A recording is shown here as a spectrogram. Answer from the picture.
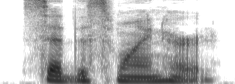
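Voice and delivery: plain reading voice

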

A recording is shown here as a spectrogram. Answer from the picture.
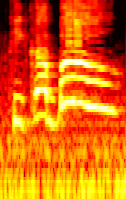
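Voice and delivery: high, loud, drawn-out peekaboo; playful peekaboo shout. Acted. Teacher to toddler, shouting peekaboo high and loud. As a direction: pop out to surprise the child.

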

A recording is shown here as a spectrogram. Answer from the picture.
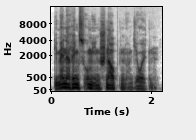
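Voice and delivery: usual speaking voice

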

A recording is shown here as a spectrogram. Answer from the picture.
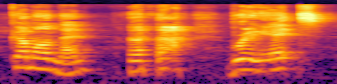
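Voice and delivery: loud, goading call with a laugh thrown in; up-for-a-fight challenge. Shown as a demonstration. Comedian showing how she squares up, loud and challenging. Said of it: "do a Katie. And when I say do a Katie, that means going".

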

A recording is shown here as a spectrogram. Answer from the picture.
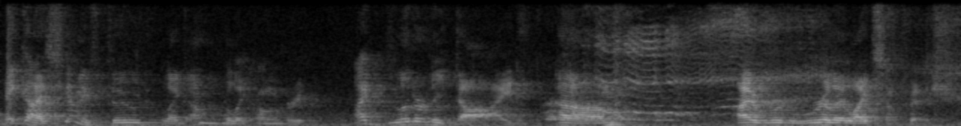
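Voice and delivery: understated, matter-of-fact punchline delivery; acted casual deadpan. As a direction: drop the big energy and ask casually. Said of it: "And he just looked at me".

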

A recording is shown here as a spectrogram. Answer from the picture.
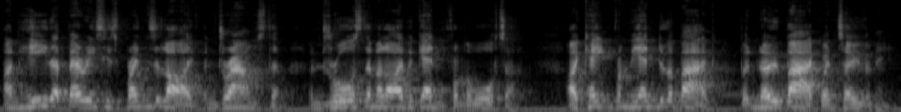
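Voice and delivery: a hint of nervous courtesy; polite hobbit. Bilbo riddles.

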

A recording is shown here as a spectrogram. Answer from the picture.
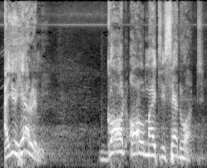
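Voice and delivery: ordinary talk, nothing marked

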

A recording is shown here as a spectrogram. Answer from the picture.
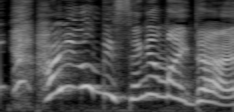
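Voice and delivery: high, fast disbelief; amazed outburst. Retold or imitated. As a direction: blurt it out in awe. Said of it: "and I was like".

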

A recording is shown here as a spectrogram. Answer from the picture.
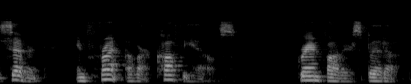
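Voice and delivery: expressive novel reading, voicing each figure; story narration. A narrator's reading. Narrator reading a chapter to listeners, storytelling voice. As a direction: tell the story to listeners, dramatically.

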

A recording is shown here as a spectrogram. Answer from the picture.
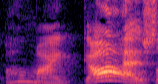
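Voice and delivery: very loud, drawn-out astonished cry; big retold shock; stunned amazement. Retelling shock at dilation news.

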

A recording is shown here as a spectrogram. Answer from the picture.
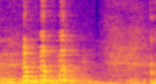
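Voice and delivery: high breathless laugh; airy laugh. Real, not acted. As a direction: laugh off your own boldness. Laughing after warning her friend.

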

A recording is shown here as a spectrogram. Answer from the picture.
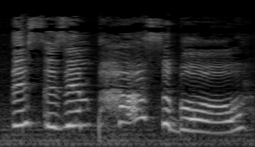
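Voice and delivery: high, loud frustrated cry; screamed line. A narrator's reading. Teacher reading to class, loud upset scream. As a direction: shout it like a kid who gives up. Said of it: "she would scream".

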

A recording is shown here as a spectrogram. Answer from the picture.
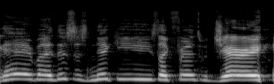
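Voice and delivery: high, loud party introduction; Mike introducing. Retold or imitated. Mike introducing Nicky to the band, high and loud. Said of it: "Mike's like".

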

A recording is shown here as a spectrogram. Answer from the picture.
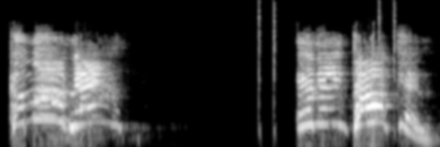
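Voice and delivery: cranky alter ego. Acted. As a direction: play the cranky guy who hijacked the chair. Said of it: "I do get cranky when I'm tired".

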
